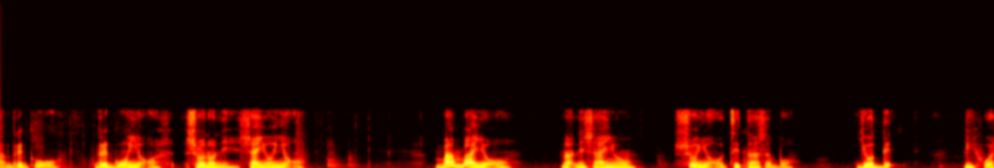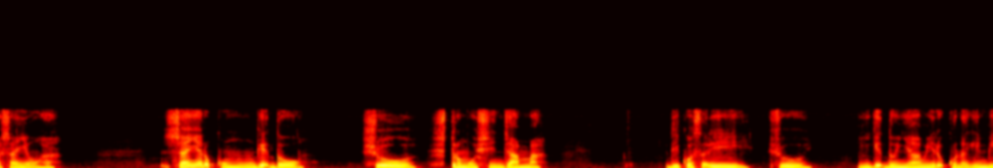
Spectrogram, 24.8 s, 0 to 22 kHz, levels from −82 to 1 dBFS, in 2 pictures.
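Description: Throughout, likely Bluetooth LC3 compression at a low bitrate removes everything above 7.7 kHz, leaving the speech with a plainly audible grainy, breathy codec texture.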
